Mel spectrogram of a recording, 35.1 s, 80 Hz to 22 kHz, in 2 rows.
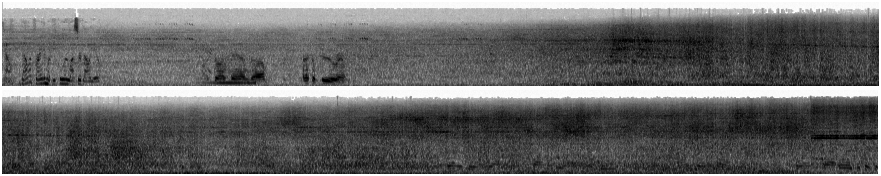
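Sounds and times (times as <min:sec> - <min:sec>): jet engines roaring: 0:00.0 - 0:35.0.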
